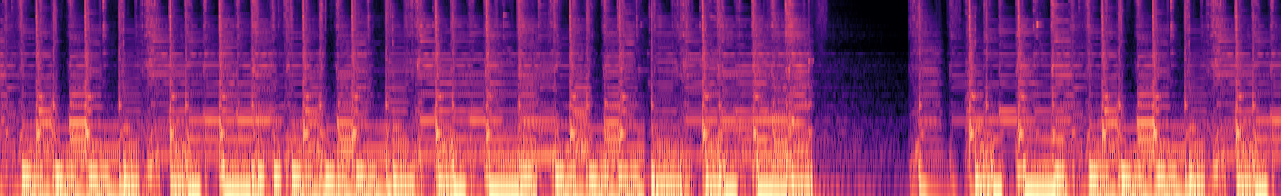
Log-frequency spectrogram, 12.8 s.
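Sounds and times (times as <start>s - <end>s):
flamenco music: 0.0s - 12.8s.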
